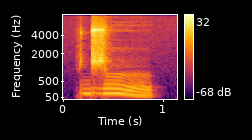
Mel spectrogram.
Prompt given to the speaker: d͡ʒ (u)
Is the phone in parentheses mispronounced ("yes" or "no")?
no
